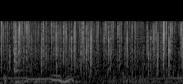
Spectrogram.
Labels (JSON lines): {"label": "biophony, cascading saw", "recorder": "SoundTrap 600 or HydroMoth"}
